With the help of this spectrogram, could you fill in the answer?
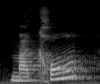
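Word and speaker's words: Macron: президента Франції емаель макроon макрон пишеться через се але звук к макрон але ця літера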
